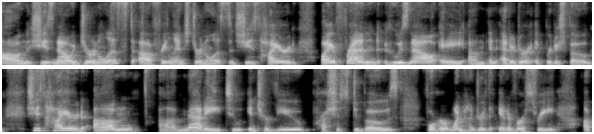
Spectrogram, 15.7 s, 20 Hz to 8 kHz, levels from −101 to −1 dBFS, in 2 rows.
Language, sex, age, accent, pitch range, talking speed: English, female, 40-59, American, 150-190 Hz, 155 wpm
